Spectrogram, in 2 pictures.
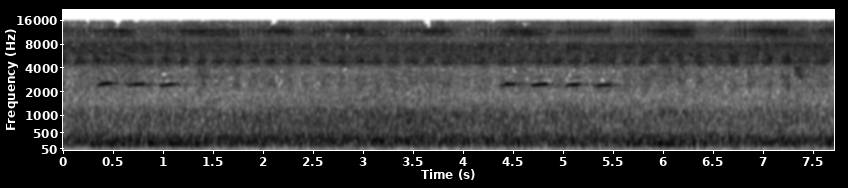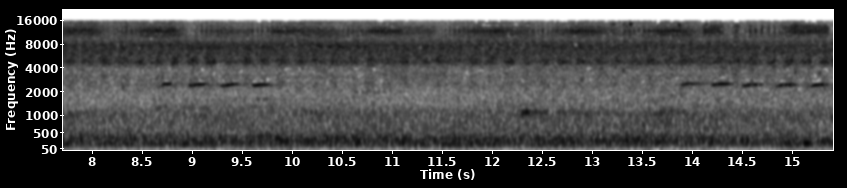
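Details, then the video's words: Unbroken high cicada buzzing over a summer meadow, punctuated roughly every four seconds by a small bird's quick group of three or four bright chirps. "Summertime and Cicada Ambience"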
